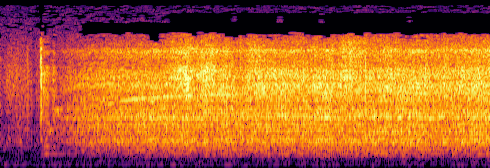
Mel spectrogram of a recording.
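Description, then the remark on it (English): A church's carpet-cleaning vacuum cleaner, brought into a studio, switches on with a click, its motor whine swelling within a second into a loud, steady whooshing roar that holds unchanged to the end, with no one speaking. “This is the vacuum cleaner.”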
